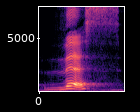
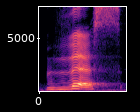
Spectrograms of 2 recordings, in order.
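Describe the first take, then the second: First: It begins with a voiced th sound. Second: It begins with a voiced th sound.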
